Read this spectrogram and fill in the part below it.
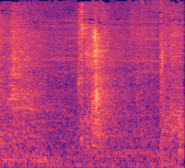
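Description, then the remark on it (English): A door opens with a couple of short scraping clicks over a steady low background rumble, with no one speaking. “See, Wall's going through the door because he's got his goggles.”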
